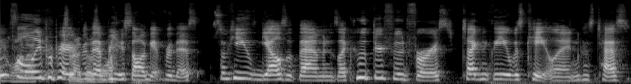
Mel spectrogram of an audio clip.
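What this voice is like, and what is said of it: Usual voice. Nothing is said of it.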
